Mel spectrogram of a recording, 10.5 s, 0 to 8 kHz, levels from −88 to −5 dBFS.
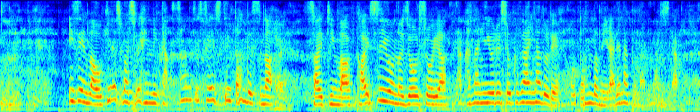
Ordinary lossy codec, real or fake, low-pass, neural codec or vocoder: none; fake; none; codec, 16 kHz, 4.8 kbps, FACodec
